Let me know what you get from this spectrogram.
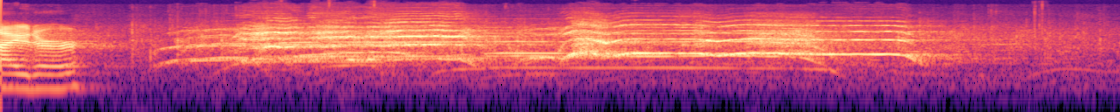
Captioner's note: audience cheers and applauds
